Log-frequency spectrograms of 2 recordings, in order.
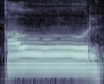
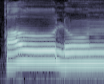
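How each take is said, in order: First: The word stops on the final 'l'. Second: The word ends with a nasal '-un' ending. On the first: The reader stops on this word. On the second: The reading continues without stopping.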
